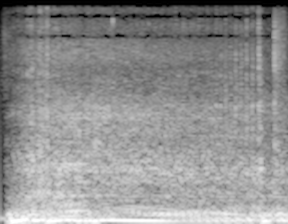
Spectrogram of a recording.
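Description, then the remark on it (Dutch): The engine of a renewed Bentley Bentayga SUV revs with a loud, deep, throaty rumble that holds steady for about two seconds, with no one speaking over it. “Wouter test de vernieuwde Bentley Bentayga.”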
